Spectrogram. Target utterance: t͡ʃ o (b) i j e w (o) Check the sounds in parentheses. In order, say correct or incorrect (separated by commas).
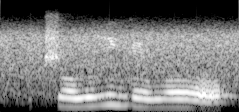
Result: incorrect, correct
